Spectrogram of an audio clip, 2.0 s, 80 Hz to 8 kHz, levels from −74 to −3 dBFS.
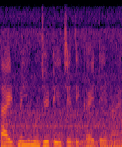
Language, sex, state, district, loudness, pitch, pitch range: Hindi, female, Bihar, Kishanganj, -27 LUFS, 190 Hz, 170-215 Hz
